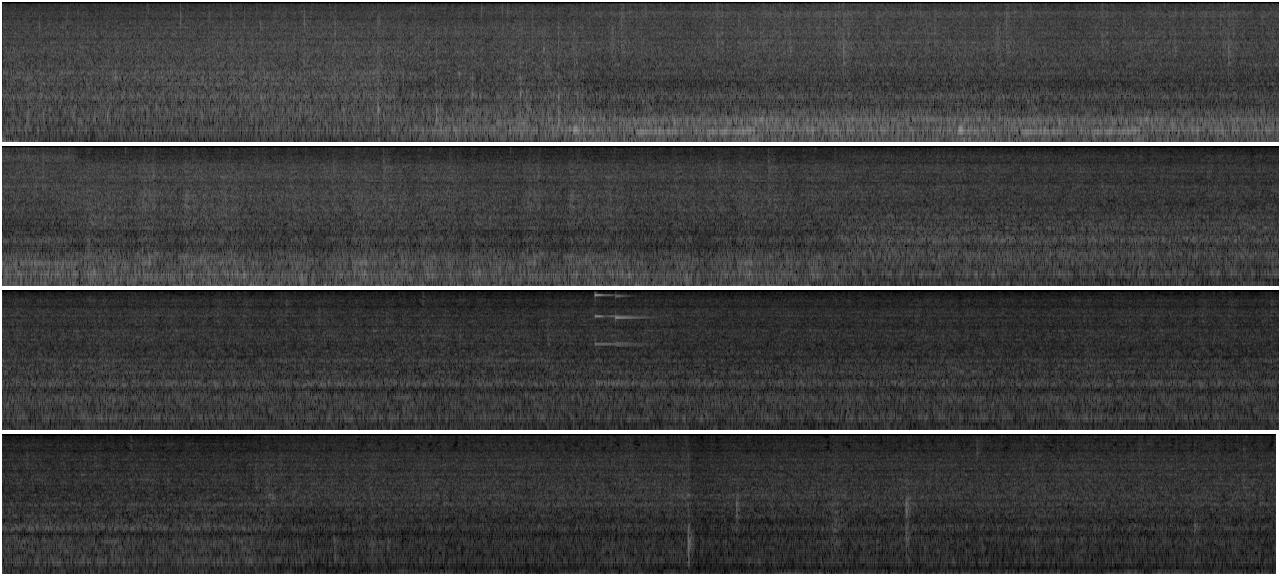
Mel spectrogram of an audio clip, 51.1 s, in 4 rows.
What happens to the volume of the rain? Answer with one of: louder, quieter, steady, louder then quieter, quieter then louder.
quieter.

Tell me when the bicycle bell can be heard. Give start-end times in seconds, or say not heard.
31.4-32.0.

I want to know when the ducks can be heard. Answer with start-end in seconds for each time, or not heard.
not heard.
